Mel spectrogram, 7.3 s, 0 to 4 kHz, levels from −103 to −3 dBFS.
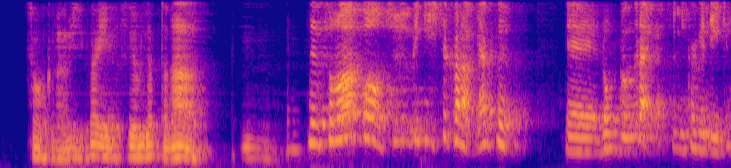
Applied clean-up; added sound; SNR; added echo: neural mask model DeepFilterNet 3.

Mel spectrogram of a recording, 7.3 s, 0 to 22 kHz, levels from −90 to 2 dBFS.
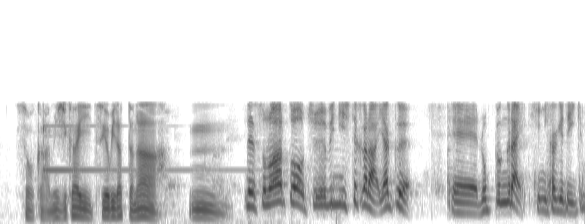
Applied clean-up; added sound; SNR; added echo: none; none; none; none.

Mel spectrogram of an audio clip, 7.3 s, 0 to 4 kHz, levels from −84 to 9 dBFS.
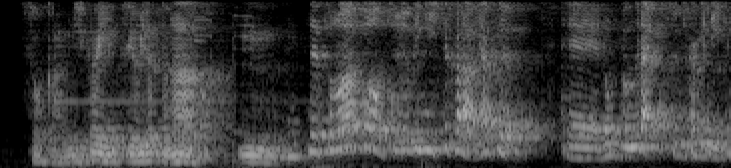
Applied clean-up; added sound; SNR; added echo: neural separator model SepFormer DNS4.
